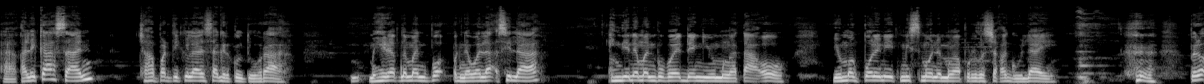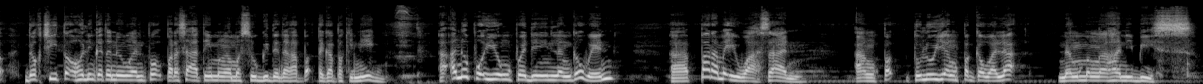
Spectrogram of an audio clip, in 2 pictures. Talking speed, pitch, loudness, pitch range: 145 wpm, 180 Hz, -17 LUFS, 160-205 Hz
